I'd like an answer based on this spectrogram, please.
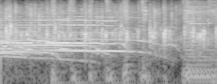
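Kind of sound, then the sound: crowd, audience applause and cheering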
